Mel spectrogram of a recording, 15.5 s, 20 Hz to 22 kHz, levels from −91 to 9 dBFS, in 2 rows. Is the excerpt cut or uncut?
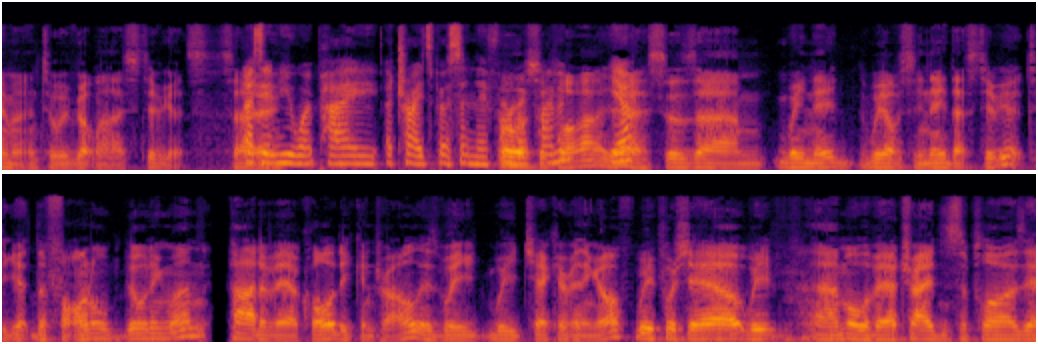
uncut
